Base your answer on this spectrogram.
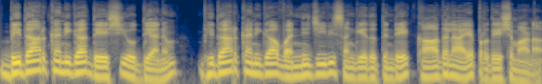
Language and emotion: Malayalam, neutral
